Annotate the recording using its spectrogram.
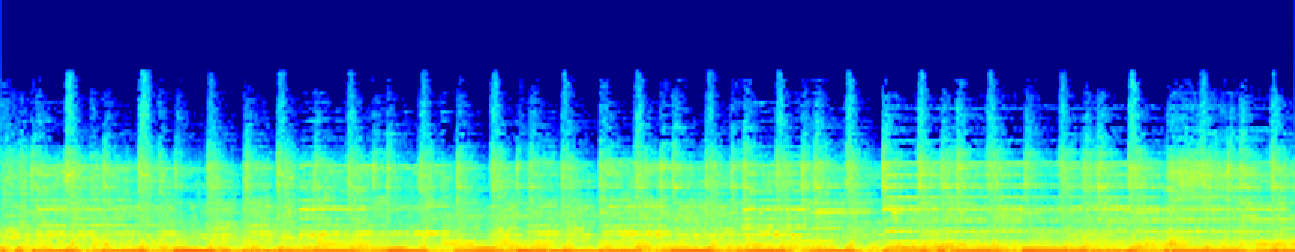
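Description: Live band playing an instrumental break: harmonica lead over guitar, bass and a steady drum beat.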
